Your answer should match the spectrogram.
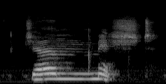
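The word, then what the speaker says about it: Gemischt: How do I pronounce it? Gemished. There we go. German.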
